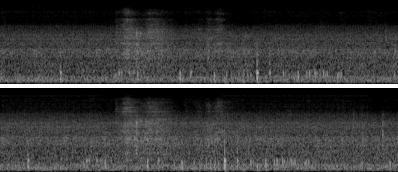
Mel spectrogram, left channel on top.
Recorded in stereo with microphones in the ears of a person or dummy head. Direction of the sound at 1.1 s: 35° right (ahead or behind).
